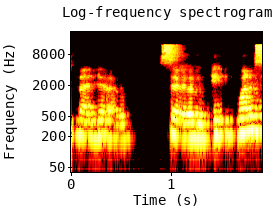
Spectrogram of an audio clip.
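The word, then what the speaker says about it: Meto: It looks like an M-E-T-O and it's pronounced Mado.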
